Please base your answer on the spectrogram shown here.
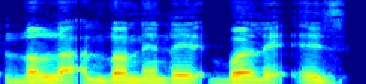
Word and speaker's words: Los Lonely Boys: I'd just like to correct you on the pronunciation of Los Lonely Boys. It's actually Lonely Boy is. What? I don't know, it just sounds Spanish, so I just wanted to do the rest.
